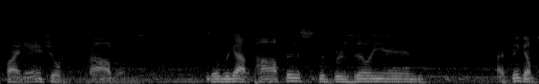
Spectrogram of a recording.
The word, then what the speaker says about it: Pampas: Um right here at Pampas.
